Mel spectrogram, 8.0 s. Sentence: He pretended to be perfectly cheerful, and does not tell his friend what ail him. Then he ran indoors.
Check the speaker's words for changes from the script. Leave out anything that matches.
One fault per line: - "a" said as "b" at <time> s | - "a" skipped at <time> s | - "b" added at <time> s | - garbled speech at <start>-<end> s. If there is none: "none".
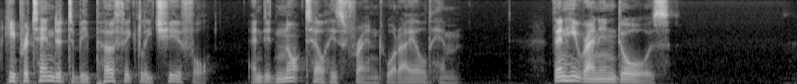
- "does" said as "did" at 2.6 s
- "ail" said as "ailed" at 4.0 s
